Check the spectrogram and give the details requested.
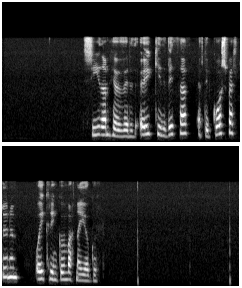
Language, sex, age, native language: Icelandic, female, 60-69, Icelandic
